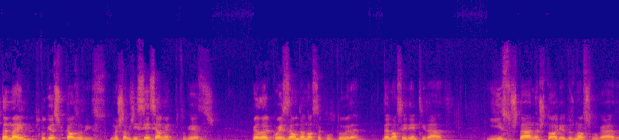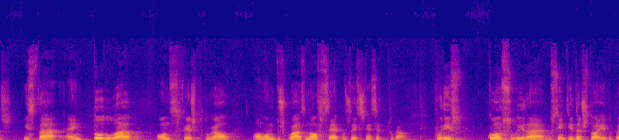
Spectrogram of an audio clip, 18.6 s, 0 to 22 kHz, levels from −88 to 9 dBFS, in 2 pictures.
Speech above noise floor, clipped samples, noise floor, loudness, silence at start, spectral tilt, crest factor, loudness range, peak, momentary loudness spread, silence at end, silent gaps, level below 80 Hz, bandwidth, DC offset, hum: 35 dB; under 0.1%; -51 dBFS; -18 LUFS; 0.05 s; -6.5 dB/octave; 16 dB; 3 LU; -2 dBFS; 14 LU; 0 s; none; -56 dBFS; 14.5 kHz; under 0.1%; none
